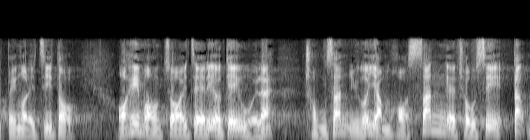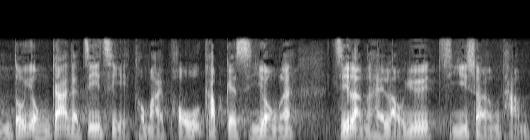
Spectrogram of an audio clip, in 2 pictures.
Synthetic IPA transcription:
pe˨˥jŋɔ˨˧ɾe˨˩jt͡siː˥t̪o˧w | ŋɔː˨˧ɦe˥jmɔː˨ŋt͡sɔː˧jt͡sɛː˧liː˥kɔ˧ke˥jwuː˨jlɛː˥ | t͡sʰʊ˨˩ŋsɐ˥njɥyː˨˩kʷɔː˨˥jɐ˨mɦɔː˨˩sɐ˥nkɛː˧t͡ʃʰo˧wsiː˥t̪ɐ˥k̚m̩˨˩t̪o˧wjʊ˨ŋkaː˥kɛː˧t͡siː˥t͡sʰḭː˨˩t̪ʰʊ˨˩ŋma̰ː˨˩jpʰo˨˥wkʰɐ˨p̚kɛː˧siː˨˥jʊ˨ŋlɛː˥ | t͡siː˨˥lɐ̰˨˩ŋɦɐ˨jlɐ̰˨˩wjyː˥t͡siː˨˥sœː˨ŋt̪ʰa̰ː˨˩m

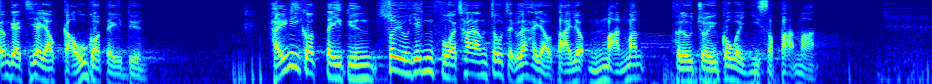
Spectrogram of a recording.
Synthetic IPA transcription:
ŋkɛː˧t͡siː˨˥hɐ˨jɐ˨˧wkɐ̰˨˥wkɔː˧t̪e˨jt̪y̰ː˨˩n | hɐ˨˥jniː˥kɔː˧t̪e˨jt̪yː˨nsɵ˥ɥji˧wjɪ˥ŋfuː˧kɛː˧t͡sʰaː˥jɐ˨˥ŋt͡so˥wt͡sɪ˨k̚lɛː˥ɦɐ˨jɐ̰˨˩wt̪aː˨jœː˨k̚ŋ̩ː˨˧ma̰ː˨nmɐ˥nhʰɵ˧t̪o˧wt͡ʃɵ˧ɥko˥wkɛː˧jiː˨sɐ˨ppa̰ː˧t̚ma̰ː˨˩n

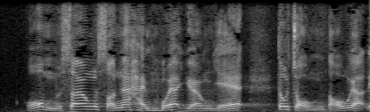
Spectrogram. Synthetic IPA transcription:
ŋɔː˨˧m̩˨˩sœː˥ŋsɵ˧nlɛː˥hɐ˨jmuː˨˧jɐ˥t̚jœː˨ŋjɛː˨˧t̪o˥wt͡ʃo˨wm̩˨˩t̪o˨˥wkɛ˧l

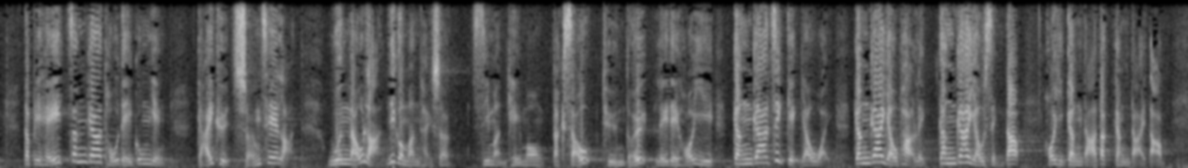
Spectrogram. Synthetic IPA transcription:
t̪ɐ˨k̚piː˨t̚ɦe˨˥jt͡sɐ˥ŋkaː˥t̪ʰo˨˥wt̪e˨jkʊ˥ŋjɪ˧ŋ | kaː˨˥jkʰyː˨˧t̚sœː˨˥ŋt͡sʰɛː˥la̰ː˨˩n | wuː˨nnɐ˨˧˥wla̰ː˨˩nniː˥kɔː˧mɐ˨nt̪ʰɐ˨˩jsœː˨ŋ | siː˨˧mɐ˨˩nkʰe˨˩jmɔː˨˩ŋt̪ɐ˨k̚sɐ˨˥wt̪ʰyː˨˩nt̪ɵ˨˥ɥle˨˧jt̪e˨jɦɔː˨˥jiː˨˧kɐ˧ŋkaː˥t͡sɪ˥kːɪ˨k̚jɐ˨˧wːɐ̰˨˩jkɐ˧ŋkaː˥jɐ˨˧wpʰaː˧k̚lɪ˨kːɐ˧ŋkaː˥jɐ˨˧wsɪ˨˩ŋt̪ɐ˥p̚ | hɔː˨˥jiː˧kɐ˧ŋt̪a̰ː˨˥t̪ɐ˥kːɐ˧ŋt̪a̰ː˨jt̪a̰ː˨˥m

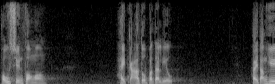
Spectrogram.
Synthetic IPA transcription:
pʰo˨˥wsyː˨˥nfɔː˥ŋːɔː˨ŋ | hɐ˨jkaː˨˥t̪o˨˧wpɐ˥t̚t̪ɐ˥k̚liː˨˧w | hɐ˨jt̪ɐ˨˥ŋjyː˥

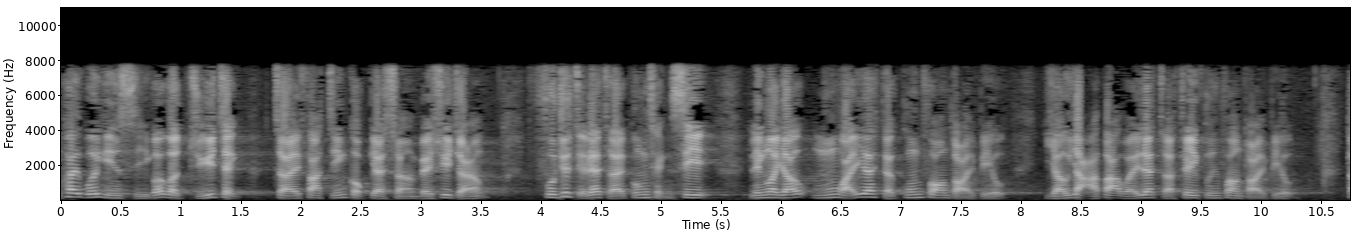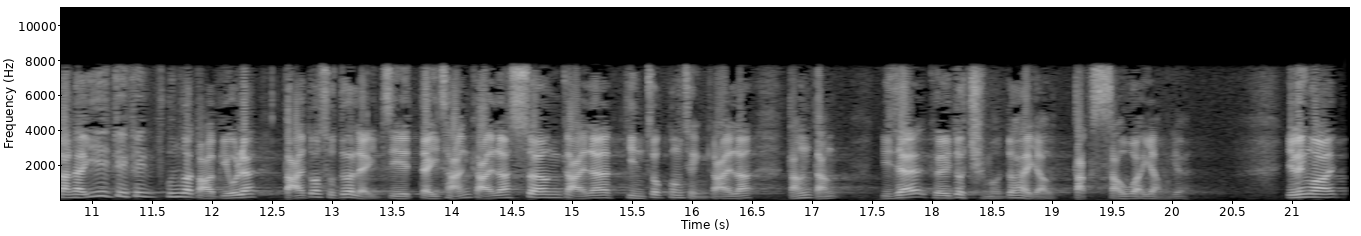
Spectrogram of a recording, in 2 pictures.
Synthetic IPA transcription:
nkʰɐ˥jkuː˨˥jiː˨˩nsiː˨˩kɔː˨˥kɔː˧t͡syː˨˥t͡sɪ˨k̚t͡sɐ˨whɐ˨˩jfaː˧t̚t͡siː˨˥nkʊ˨kːɛː˧sœː˨˩ŋpe˨˧jsyː˥t͡ʃœː˨˥ŋ | fuː˧t͡ʃy˥t͡sɪ˨k̚lɛ˥t͡sɐ˨whjkʊ˥ŋt͡sʰɪ˨˩ŋsiː˥ | lɪ˨ŋːɔː˨jɐ˨˧wm̩ː˨˧wɐ˨˥jlɛː˥kɛ˨˧˩wkuː˥nfɔː˥ŋt̪ɔː˨jpiː˨˥w | iː˨˩jɐ˨˧wjaː˨paː˧t̚wɐ˨˥jlɛ˥t͡sɐ˨whɐ˨˩fe˥jkuː˥nfɔː˥ŋt̪ɔ̰ː˨˩jpiː˨˥w | t̪aː˨nhɐ˨jiː˥fi˥fe˥ku˥nkɔː˧t̪ɔː˨jpiː˨˥wlɛː˥t̪aː˨jt̪ɔː˥so˧wt̪o˥le˨˩jt͡siː˨˧t̪e˨jt͡sʰaː˨˥nkaː˧jlaː˥sœː˥ŋkaː˧jlaː˥kiː˧nt͡sʊ˥kːʊ˥ŋt͡sʰɪ˨˩ŋkaː˧jlaː˥t̪ɐ˨˥ŋt̪ɐ˨˥ŋ | jiː˨˩t͡sʰɛː˨˥kʰɵ˨˧d̪e˨˧t̪o˥wt͡ʃʰy˨˩nbo˨wt̪o˥whɐ˨jːɐ̰˨˩wt̪ɐ˨k̚sɐ˨˥wwɐ˨˥jːɐ˨˩mkɛ˧ | jiː˨lɪ˨ŋɔː˨j

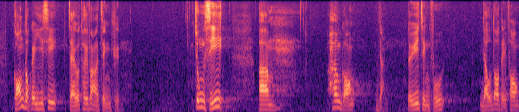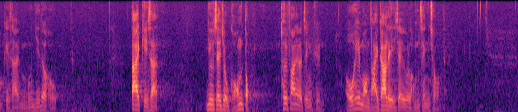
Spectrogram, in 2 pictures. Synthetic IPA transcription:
kɔː˨˥ŋt̪ʊ˨kːɛː˧jiː˧siː˥t͡sɐ˨ji˧wt̪ʰɵ˥ɥfaː˥kɔ˧t͡sɪ˧ŋkʰy̰ː˨˩n | t͡sʊ˧ŋsiː˨˥ | ɐː˨ | hœː˥ŋkɔː˨˥ŋ | jɐ̰˨˩n | t̪ɵ˧ɥyː˥t͡sɪ˧ŋfuː˨˥ | jɐ˨˧wt̪ɔː˥t̪e˨jfɔː˥ŋkʰe˨˩jsɐ˨hɐ˨jm̩˨˩muː˨˧njiː˧t̪o˥who˨˥w | t̪aː˨˩kʰe˨˩sɐ˨t̚ | ji˧wt͡sɐ˧jt͡ʃo˨˩wkɔː˨˥ŋt̪ʊ˨k̚t̪ʰɵ˥ɥfaː˥n˥kɔ˧t͡sɪ˧ŋkʰy̰ː˨˩n | ho˨˥whe˥jmɔː˨ŋt̪aː˨˩jkaː˥le˨˧jt͡sɛː˥˩ji˧wlɐ̰˨˥msʰɪ˥ŋt͡sʰɔ̰ː˨˥

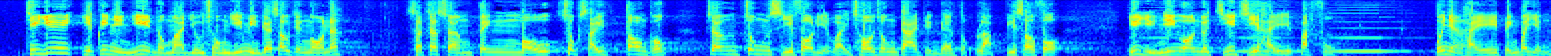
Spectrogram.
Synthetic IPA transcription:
t͡siː˧jyː˥ji˨kiː˧njyː˨˩njiː˨˥jy˨nt̪ʰʊ˨˩ŋmaː˨˩jiː˨˩wt͡sʰʊ˨˩ŋjiː˨˧myː˨˩nkɛː˧sɐ˥wt͡sɪ˧ŋːɔː˧nlɛː˥ | sɐ˨t̚t͡sɐ˥t̚sœː˨ŋpɪ˨ŋmo˨˧wt͡sʰʊ˥k̚sɐ˨˥jt̪ɔː˥ŋkʊ˨˥k̚t͡ʃœː˥ŋt͡sʊ˥ŋsiː˨˥fɔː˥liː˨t̚wɐ˨˩jt͡sʰɔː˥t͡sʊ˥ŋkaː˥jt̪yː˨nkɛː˧t̪ʊ˨k̚la̰ː˨pːiː˥t̚sɐ˥wfɔː˥ | jiː˨˧jyː˨˩njiː˧ŋɔː˧nko˧t͡siː˨˥t͡siː˨˥ɦɐ˨jpɐ˥t̚fṵː˨˩ | pu˨˥njɐ˨˩nɦɐ˨jpɪ˨ŋpɐ˥jɪ˨˩ŋ

